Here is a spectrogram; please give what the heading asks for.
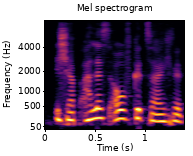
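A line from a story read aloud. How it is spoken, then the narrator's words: Excited blurting. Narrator (German): stößt Carrie jetzt aufgeregt hervor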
